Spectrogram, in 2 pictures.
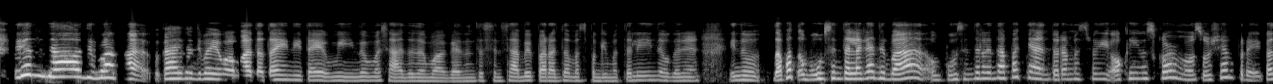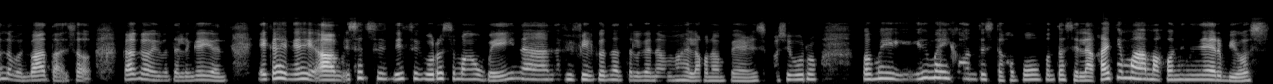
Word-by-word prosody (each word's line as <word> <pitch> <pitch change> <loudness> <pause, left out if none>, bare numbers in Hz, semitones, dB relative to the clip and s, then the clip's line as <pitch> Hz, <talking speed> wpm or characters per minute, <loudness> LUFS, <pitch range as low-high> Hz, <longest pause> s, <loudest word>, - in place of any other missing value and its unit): Ayun 430 +5 +8
daw 355 -1 +11
di 320 - +3
ba, 310 0 +8
pa 250 -3 +4
kahit 265 +1 +6
na - - +1
di 255 - -4
ba, 260 - +4
yung 240 -1 +2
mga 220 -1 +2
bata 210 -1 +5
tayo 215 +1 +4
hindi 215 -1 -5
tayo 195 -2 0
umiinom 180 0 -6
masyado 165 -3 -4
ng 165 -1 -5
mga 155 -1 -4 0.2
gano'n, 155 +1 -9
tapos 175 0 -11
ang 170 - -9
sinasabi 175 +1 -2
para 170 -2 -1
daw 185 0 -6
mas 175 +1 -10
maging 160 -2 -8
matalino, 190 +3 -7
gano'n, 170 +1 -7 0.3
inu 200 -1 -2
dapat 335 -3 +5
ubusin 260 +5 0
talaga 260 +4 +5
di 280 - 0
ba? 265 +3 +6
"Uubusin 230 +4 -8
talaga 275 +1 +1
dapat 335 +4 -3
’yan 255 -5 +2
para 230 +2 -1
mas 245 -1 -9
maging 250 -3 -6
okey 270 +4 -6
’yung 275 - -4
score 300 +4 0
mo." 220 -2 -3
So, 210 -1 -5
siyempre 295 - -4
ikaw 235 +2 0
naman 195 -8 -9
bata, 205 +2 0
so - - -8 0.3
gagawin 230 -5 -2
mo - - -13
talaga 180 +2 -8
’yon. 190 -4 -5 0.4
Eh, 235 - 0
kahit 275 -1 +1
ngayon, 240 -2 0
um, 210 0 +7
isa't 290 +5 -4
si 260 -2 -8
din 245 +1 -3
siguro 260 -1 -3
sa 255 - -12
mga 235 -1 -4
way 195 +9 -4
na 230 -3 -3
nafi-feel 230 -2 -5
ko 215 - -1
na 215 0 -5
talaga 190 -1 -8
na 185 -1 -11
mahal 190 -1 -7
ako 180 - -9
ng 175 0 -7
parents 170 +1 -8
ko - - -19
siguro 225 +2 -5 0.5
pag 240 0 -1
may, 275 0 -1 0.3
yung 300 +3 -2
may 300 -1 +1
contest 240 -3 -9
ako 195 +1 -9
pumupunta 225 0 -5
sila 185 -3 -1
kahit 245 +5 +4
yung 300 -1 -2
mama 250 -4 +4
ko 215 - -2
ni-nenerbiyos 210 -5 -3
225 Hz, 215 wpm, -20 LUFS, 185-255 Hz, 0.5 s, daw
